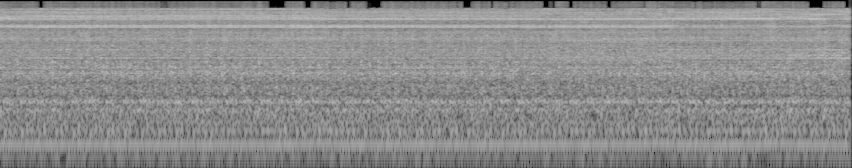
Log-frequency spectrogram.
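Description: Steady diesel idle with a loud, constant low drone and a faint hiss on top, no clear knock; a turbo noise is only suspected.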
